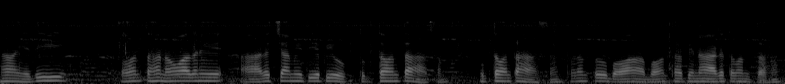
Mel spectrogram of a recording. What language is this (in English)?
Sanskrit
